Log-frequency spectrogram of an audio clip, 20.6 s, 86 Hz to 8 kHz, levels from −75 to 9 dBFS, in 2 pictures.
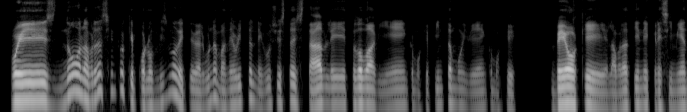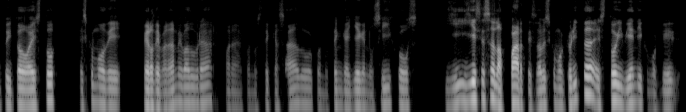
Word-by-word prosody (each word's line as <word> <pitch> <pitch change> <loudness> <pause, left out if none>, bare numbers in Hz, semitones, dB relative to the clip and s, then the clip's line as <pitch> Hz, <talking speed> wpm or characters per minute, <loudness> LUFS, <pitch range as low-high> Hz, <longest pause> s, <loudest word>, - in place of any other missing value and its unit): Pues 140 -2 +7
no, 180 - +1
la 155 -3 +1
verdad, 155 +10 -2
siento 205 +2 -10
que - - -6
por 110 +1 -6
lo 110 -1 -6
mismo 155 - -8
de 115 - -2
que 110 +3 -13
de 105 - -5
alguna 115 +10 -8
manera 110 -2 -9
ahorita 125 +5 -7
el 135 - -12
negocio 115 +4 -12
está 130 +2 -5
estable. 115 +1 -1
Todo 115 0 +1
va 115 -1 +2
bien, 105 +3 -10
como 100 -4 -19
que - - -17
pinta 110 +2 -9
muy 110 -2 -14
bien, 100 +1 -13
como 95 -3 -21
que 95 -2 -13 0.5
veo 115 +2 +8
que, 105 -5 -1
la 95 -1 -7
verdad, 105 +2 -4
tiene 115 -1 -7
crecimiento 105 +2 -8
y 110 - -3
todo 110 0 +4
esto. 135 +5 0 0.3
Es 105 -2 -12
como 125 -4 -4
de, 110 -1 -3 0.3
pero, 110 -1 +3
¿de 105 - +1
verdad 100 +4 -4
me 125 - -8
va 120 - -2
a - - -1
durar 120 +2 -6
para 100 -2 -18
cuando 95 -1 -25
esté 90 +4 -17
casado, 110 +4 -10
cuando 90 -3 -20
tenga 105 +2 -9
lleguen 105 0 -5
los 90 -2 -15
hijos?, 115 -2 -7 0.4
y 125 +5 -4
y - - +10
es 145 +1 +2
esa 150 +2 +3
la - - +6
parte, 115 -6 +4
¿sabes?, 105 +4 -3
como 115 -3 -7
que 105 - -6
ahorita 160 +6 +4
estoy 125 +2 +3
viendo, 120 +3 -1
y - - -6
como 95 -3 -18
que, 100 +1 -8
eh 100 - -18
110 Hz, 215 wpm, -23 LUFS, 105-125 Hz, 0.5 s, y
